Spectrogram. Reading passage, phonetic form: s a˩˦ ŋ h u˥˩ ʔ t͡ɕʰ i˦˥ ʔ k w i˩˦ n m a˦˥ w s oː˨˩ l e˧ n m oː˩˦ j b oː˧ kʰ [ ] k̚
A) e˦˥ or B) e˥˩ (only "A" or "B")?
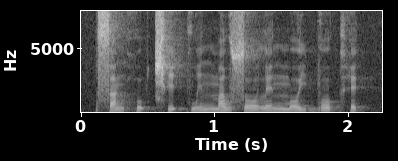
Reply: A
